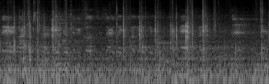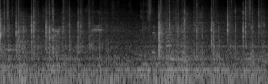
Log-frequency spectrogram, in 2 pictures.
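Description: A deck of round oracle cards shuffled by hand: a busy, irregular run of light card clicks and flutters.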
